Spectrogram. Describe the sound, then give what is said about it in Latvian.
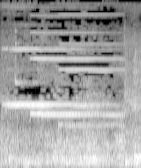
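A chairman's bell rings at the close of an extraordinary Saeima sitting, before registration, in one steady, unbroken peal of bright, high metallic tones for about two and a half seconds, then stops, leaving a low murmur of background noise. “Lūdzu zvanu.”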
